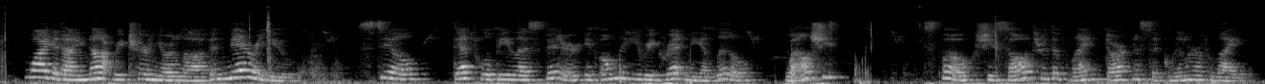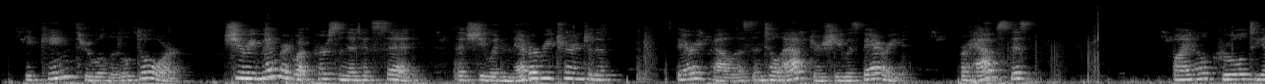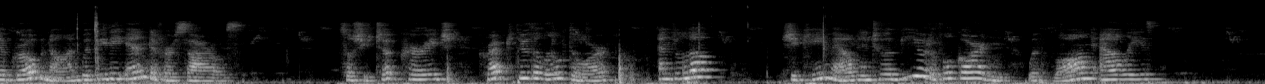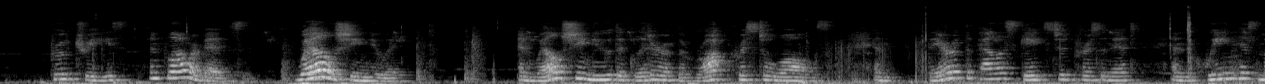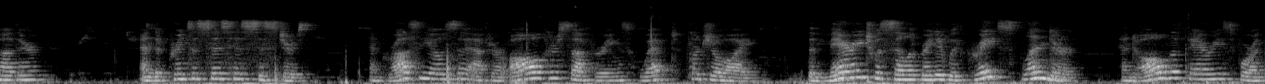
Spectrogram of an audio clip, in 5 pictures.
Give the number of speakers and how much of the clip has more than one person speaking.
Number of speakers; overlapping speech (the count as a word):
one, no overlap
